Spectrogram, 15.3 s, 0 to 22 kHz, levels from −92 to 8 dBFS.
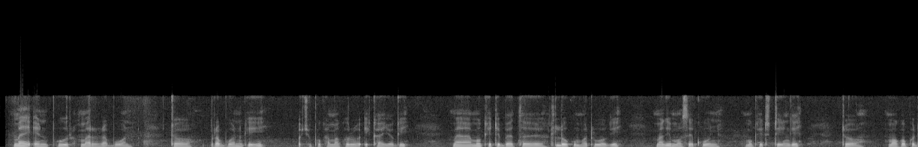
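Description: At 11.58 to 11.62 s, bit errors on the ADPCM link, at roughly one bit in a thousand, knock the decoder's step size and predictor off track, so the damage rings on past each flip. This produces a brief rough burst with pops and a momentary change in level against the clean G.722 wideband sound.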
